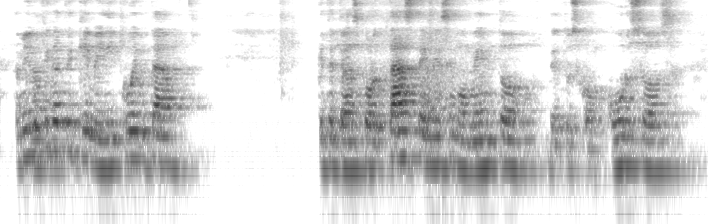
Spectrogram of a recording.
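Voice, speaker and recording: Fairly slow speech from a man with a fairly high voice and audible room echo. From Mexico, Oaxaca (Isthmus). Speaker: interviewer. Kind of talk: interview.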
